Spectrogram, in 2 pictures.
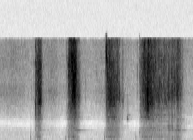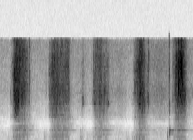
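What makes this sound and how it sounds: A large, hollow, textured rubber kickball, held in a gloved hand, is scrubbed with a stiff-bristled brush. About eleven quiet, bright, hissing scrub strokes come at an uneven, unhurried pace, each a short rasp that fades quickly.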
